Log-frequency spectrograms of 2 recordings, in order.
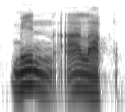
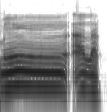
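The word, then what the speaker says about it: مِنْ عَلَقٍ: tidak boleh didengungkan ya Min Alaq enggak boleh dibaca dong Mi alat enggak tetapi Nun ketemuin harus dibaca jelas karena itu adalah huruf Izhar Hai Min Alaq ya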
